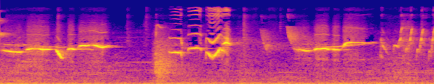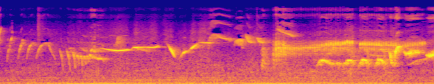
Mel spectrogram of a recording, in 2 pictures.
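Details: Six-month-old white-rumped shama practising its song: varied clear whistled phrases, slurred up and down, with rapid chirpy trills and buzzy notes between short pauses, over a low steady background hum.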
